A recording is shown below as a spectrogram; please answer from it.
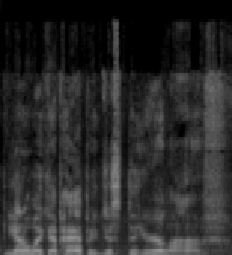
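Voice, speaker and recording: A high-ish male voice with big pitch swings, a slightly fast pace, and a somewhat mellow, slightly rough quality belongs to an American video host. Stoned on cannabis, he chats with viewers in a relaxed, rambling way, swearing casually throughout this loose vlog talk.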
